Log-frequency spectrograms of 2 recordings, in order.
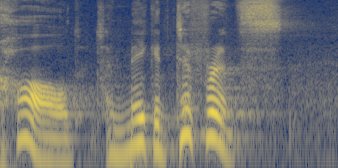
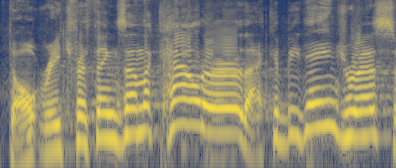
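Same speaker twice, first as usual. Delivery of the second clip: put-on raised, higher warning voice of a dad to a toddler; mock-stern dad warning; parental warning; 8 semitones higher, 4 dB louder than usual. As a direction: warn the little boy from across the room.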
